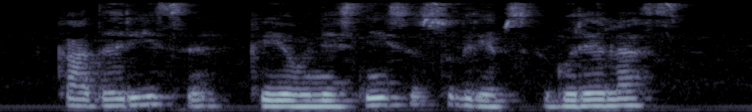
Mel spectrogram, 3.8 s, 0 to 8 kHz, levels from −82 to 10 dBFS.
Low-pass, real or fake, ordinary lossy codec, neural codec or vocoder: 7.2 kHz; real; MP3, 32 kbps; none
